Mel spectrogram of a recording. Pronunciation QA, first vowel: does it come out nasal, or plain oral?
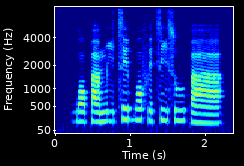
oral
